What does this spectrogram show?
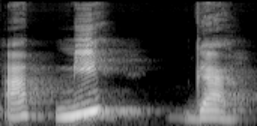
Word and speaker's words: amiga: Aqui, amiga, né? Automaticamente nós sabemos que o mi é a sílaba tônica mais forte.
